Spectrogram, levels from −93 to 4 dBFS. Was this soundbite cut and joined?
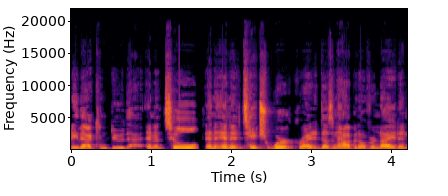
yes; 1 cut; at 1.6 s

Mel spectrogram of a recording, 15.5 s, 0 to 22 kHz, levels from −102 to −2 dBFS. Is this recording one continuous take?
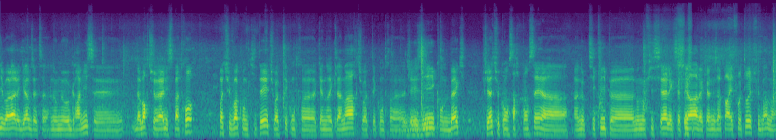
no; 3 cuts; at 1.0 s, 9.7 s, 11.5 s

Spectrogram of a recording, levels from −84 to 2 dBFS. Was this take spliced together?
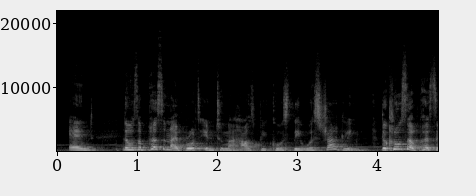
yes; 2 cuts; at 0.8 s, 3.9 s

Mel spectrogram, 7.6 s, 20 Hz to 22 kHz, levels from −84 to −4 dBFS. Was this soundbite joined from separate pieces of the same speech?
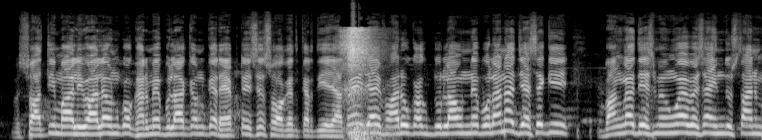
yes; 1 cut; at 3.5 s

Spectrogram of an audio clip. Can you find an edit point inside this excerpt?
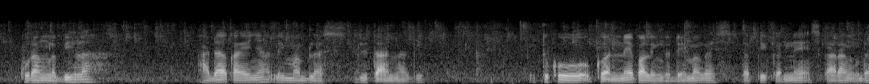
no; 0 cuts

